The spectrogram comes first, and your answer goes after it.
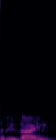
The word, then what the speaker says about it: resign: और उसके बाद रिजाइन, RESIGN, रिजाइन का भी स्पेलिंग में देखिए जी साइलेंट है, इस्तीफा होता है।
